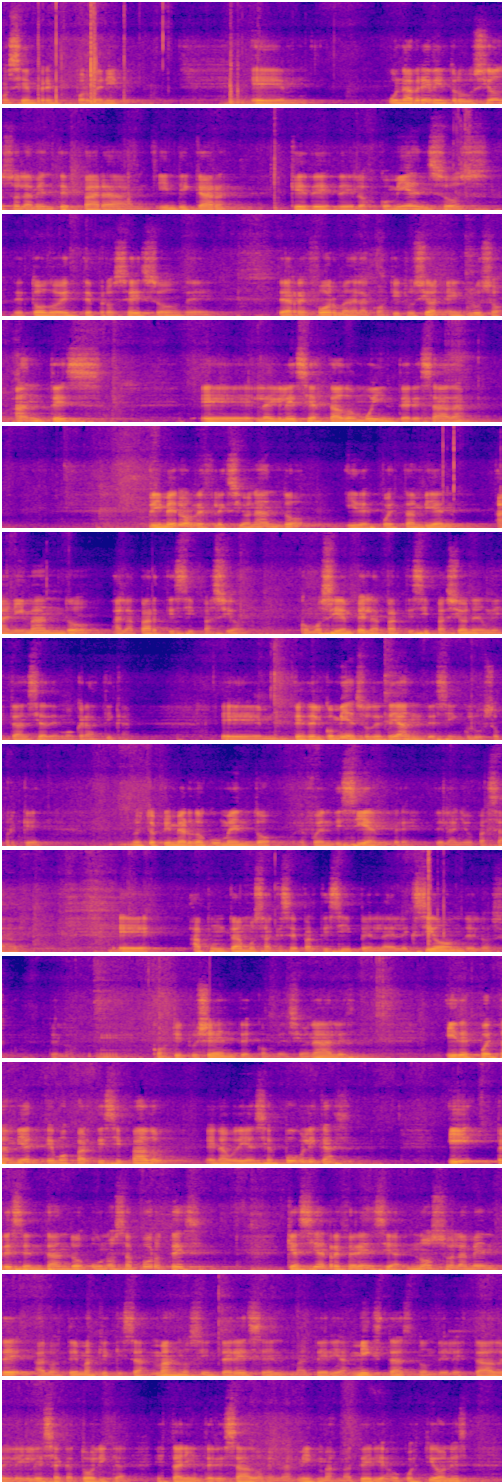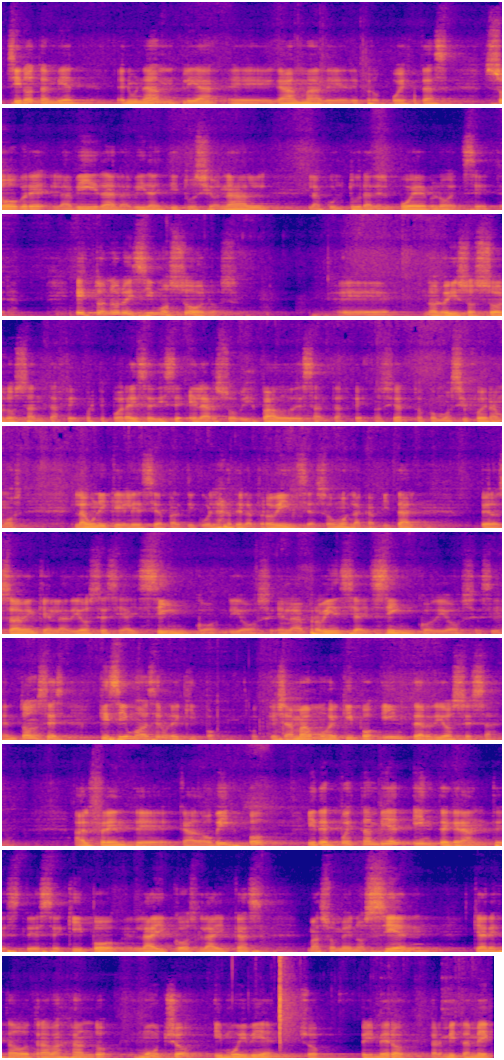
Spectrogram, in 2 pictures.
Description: Conferencia del Arzobispo de Santa Fe, Sergio Fenoy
